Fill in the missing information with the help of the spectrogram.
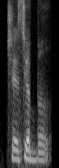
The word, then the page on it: chasuble: Indian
